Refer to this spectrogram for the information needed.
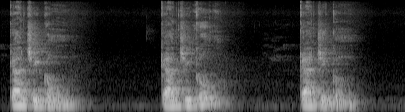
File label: "gadjigung", Dhurga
